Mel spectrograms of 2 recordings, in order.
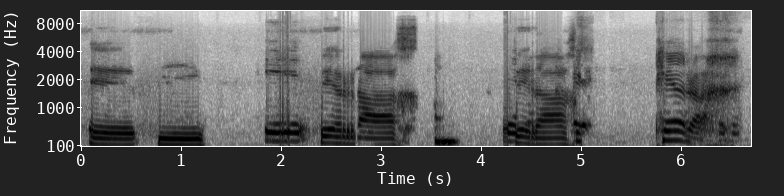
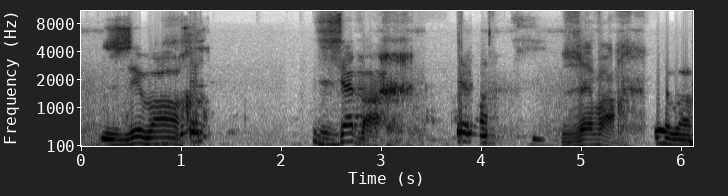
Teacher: everything is accented on the first syllable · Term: firm accent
